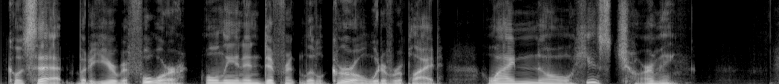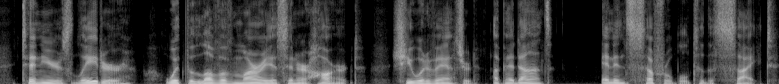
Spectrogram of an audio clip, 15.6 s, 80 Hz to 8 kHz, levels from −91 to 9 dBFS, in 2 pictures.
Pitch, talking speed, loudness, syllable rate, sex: 100 Hz, 155 wpm, -19 LUFS, 4.8 syllables/s, male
